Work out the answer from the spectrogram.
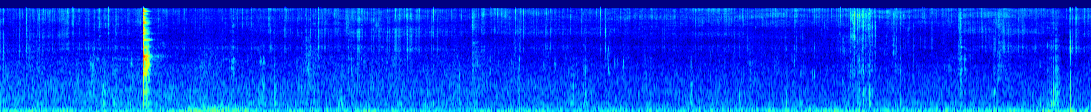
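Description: A person eating: faint chewing with scattered small clicks, and one sharp, loud click about a second in.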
